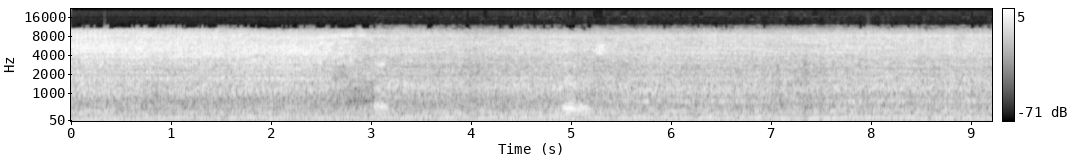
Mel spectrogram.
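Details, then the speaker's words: Fiat 850 Spider, first start in ten years after a carburettor rebuild, choke pulled: a steady, slightly lumpy low drone with no stumbles. It will only start with starter fluid; the carburettor and fuel pump are suspect. "choke choke has to be pulled out and come on and it won't start unless i spray starter fluid in it apparently well i don't know why that is come on"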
